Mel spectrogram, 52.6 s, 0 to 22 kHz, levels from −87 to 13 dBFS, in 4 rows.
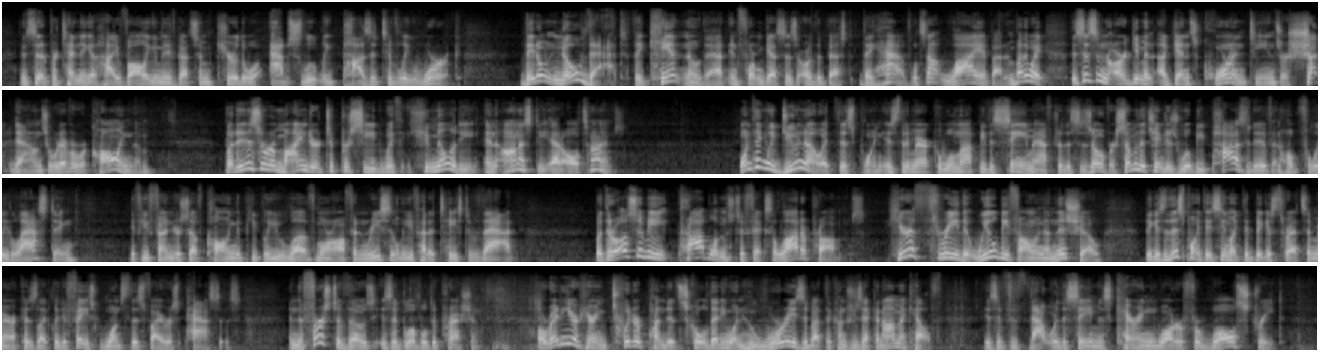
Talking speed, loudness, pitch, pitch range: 215 wpm, -19 LUFS, 130 Hz, 110-155 Hz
